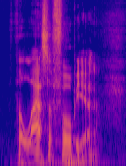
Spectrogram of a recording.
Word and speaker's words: thalassophobia: It's pronounced thalassophobia.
